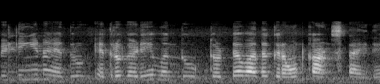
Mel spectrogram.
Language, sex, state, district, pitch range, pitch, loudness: Kannada, female, Karnataka, Dakshina Kannada, 190-200 Hz, 200 Hz, -19 LUFS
